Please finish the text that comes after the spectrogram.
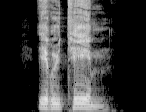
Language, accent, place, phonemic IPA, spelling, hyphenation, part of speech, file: German, Germany, Berlin, /eʁyˈteːm/, Erythem, Ery‧them, noun, De-Erythem.ogg
- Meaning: erythema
